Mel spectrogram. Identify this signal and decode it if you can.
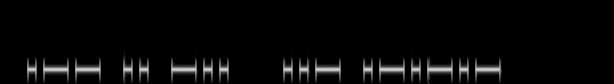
Morse code, heard as a keyed tone, about 15 wpm, 700 Hz. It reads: WID U.
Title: Sentences from Top 200 Words and Abbreviations 15wpm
